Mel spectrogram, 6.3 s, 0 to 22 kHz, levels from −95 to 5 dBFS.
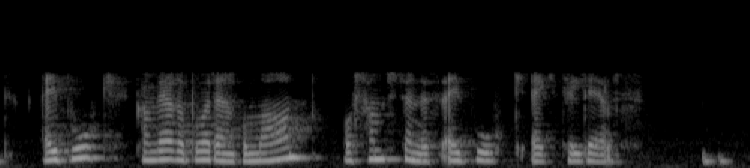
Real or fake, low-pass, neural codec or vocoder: real; 3.6 kHz; none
